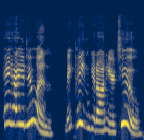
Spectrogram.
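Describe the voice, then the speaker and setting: A woman's voice: very high voice, huge pitch swings, moderate pace, fairly bright tone. A woman co-hosting a live show in a casual, chatty, teasing way. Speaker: co-host of a business live show. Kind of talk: casual chat. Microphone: live video call.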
